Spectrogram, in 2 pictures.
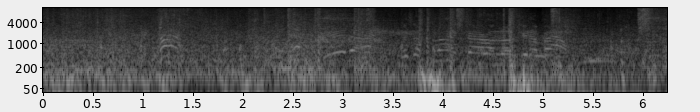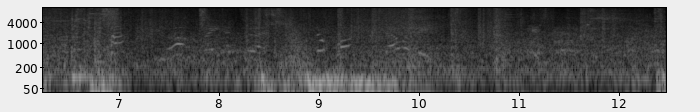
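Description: Swords clash and slash against armour.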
